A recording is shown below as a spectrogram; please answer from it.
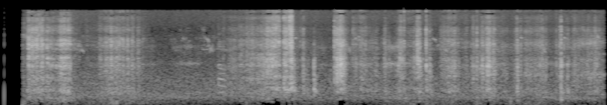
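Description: Irregular short bursts of crunching and scraping in packed snow, a few seconds apart.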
